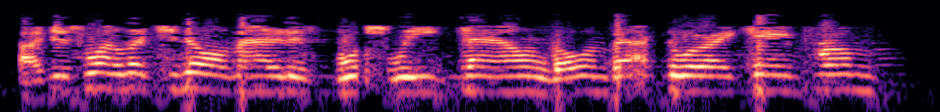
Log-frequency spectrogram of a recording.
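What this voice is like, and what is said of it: New York accent. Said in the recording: “your lousy New York accent”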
